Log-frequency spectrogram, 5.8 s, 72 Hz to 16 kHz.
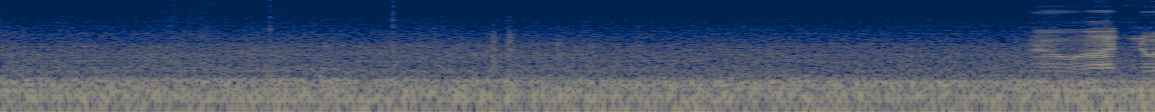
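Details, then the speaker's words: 2008 Ford Ranger XLT, 2WD, 5-speed manual, 147K miles, shifted into fourth around 40 mph; low, even road and engine rumble, no whine, clunk or grind, drivetrain quiet and healthy. "and go ahead and shift into fourth and he gets aired in around 40 miles an hour you can hear everything is very quiet"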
